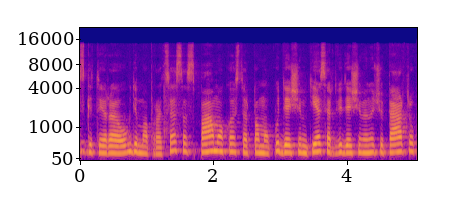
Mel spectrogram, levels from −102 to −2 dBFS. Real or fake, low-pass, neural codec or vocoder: real; 14.4 kHz; none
